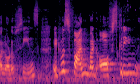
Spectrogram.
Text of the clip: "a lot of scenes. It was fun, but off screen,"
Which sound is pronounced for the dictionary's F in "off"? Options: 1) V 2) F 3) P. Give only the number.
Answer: 2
